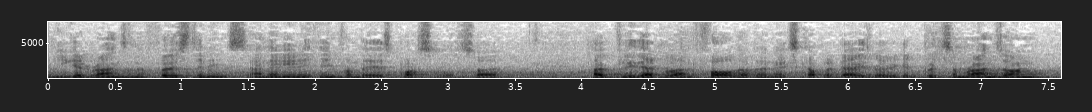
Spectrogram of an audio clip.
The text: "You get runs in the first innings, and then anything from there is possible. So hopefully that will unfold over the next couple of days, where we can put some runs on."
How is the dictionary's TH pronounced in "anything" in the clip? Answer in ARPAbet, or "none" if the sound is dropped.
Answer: TH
